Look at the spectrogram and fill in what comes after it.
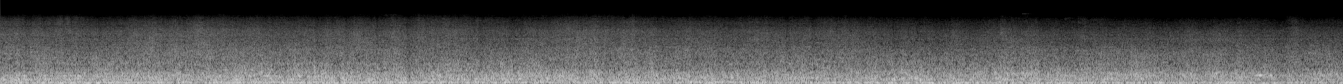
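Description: Train passing on the line, a steady loud rolling rumble with no distinct rhythm.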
